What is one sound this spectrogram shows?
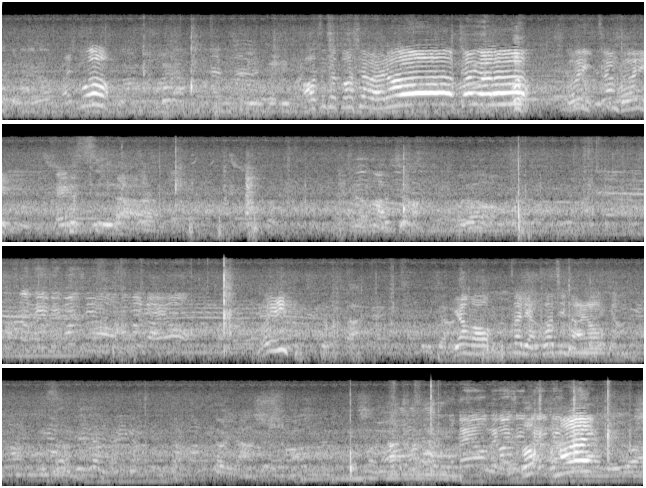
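Men shout and call out nearby, outdoors.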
